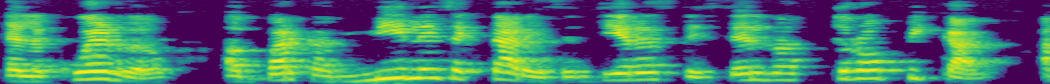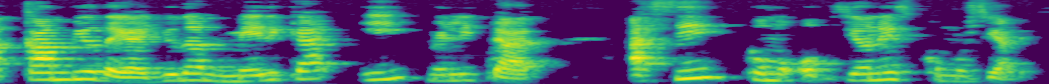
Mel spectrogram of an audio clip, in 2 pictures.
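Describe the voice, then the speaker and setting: A woman playing a news reader, delivering a formal, measured scripted report on a slightly lo-fi recording. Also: a little high, expressive, natural voice. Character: female Latin American news reader, formal. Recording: slightly dull, lo-fi broadcast sound.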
